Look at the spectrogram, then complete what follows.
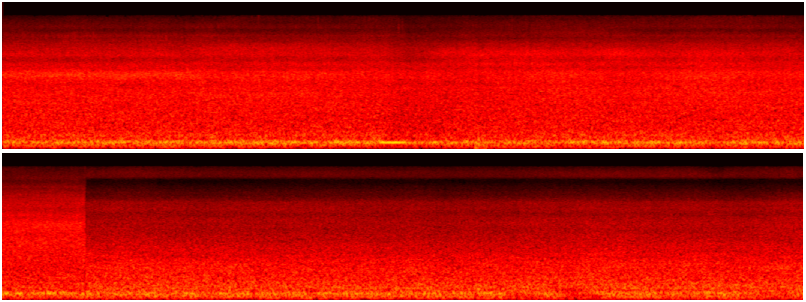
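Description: Steady rush of water from a FlowRider sheet-wave surf simulator, the pumped sheet of water pouring up the padded slope, with a low steady hum underneath. The highest hiss drops away about halfway through.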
